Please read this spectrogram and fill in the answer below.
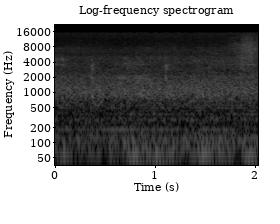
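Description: Steady low rumble of outdoor background noise, such as a street or a vehicle running, with no distinct events.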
